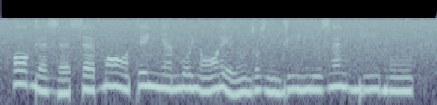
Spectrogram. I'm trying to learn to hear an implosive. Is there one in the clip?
yes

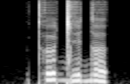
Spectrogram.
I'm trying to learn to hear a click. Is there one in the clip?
yes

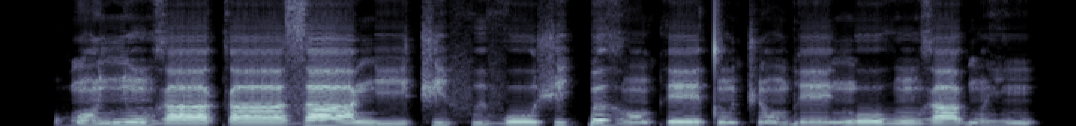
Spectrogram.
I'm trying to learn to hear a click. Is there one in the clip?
no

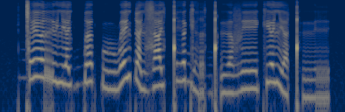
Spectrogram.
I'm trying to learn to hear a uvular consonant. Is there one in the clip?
no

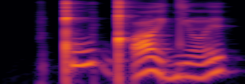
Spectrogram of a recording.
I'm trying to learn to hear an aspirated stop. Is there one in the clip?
no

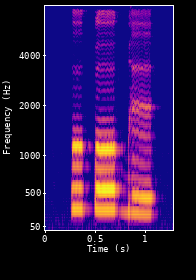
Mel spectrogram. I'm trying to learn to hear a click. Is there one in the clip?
no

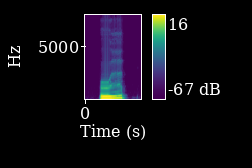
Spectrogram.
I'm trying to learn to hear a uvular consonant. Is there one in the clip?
no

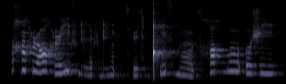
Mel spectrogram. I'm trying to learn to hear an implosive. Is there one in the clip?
no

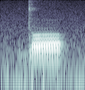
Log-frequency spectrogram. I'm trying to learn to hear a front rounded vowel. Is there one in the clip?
no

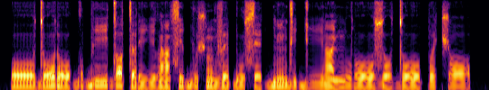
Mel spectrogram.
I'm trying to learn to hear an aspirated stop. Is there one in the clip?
no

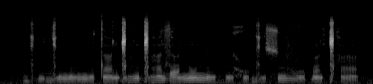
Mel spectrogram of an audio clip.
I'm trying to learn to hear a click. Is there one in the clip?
yes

